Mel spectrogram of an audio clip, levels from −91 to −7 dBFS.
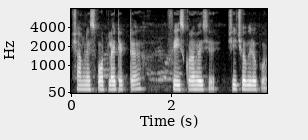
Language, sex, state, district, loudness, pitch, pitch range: Bengali, male, Tripura, Unakoti, -18 LUFS, 150 Hz, 150-170 Hz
